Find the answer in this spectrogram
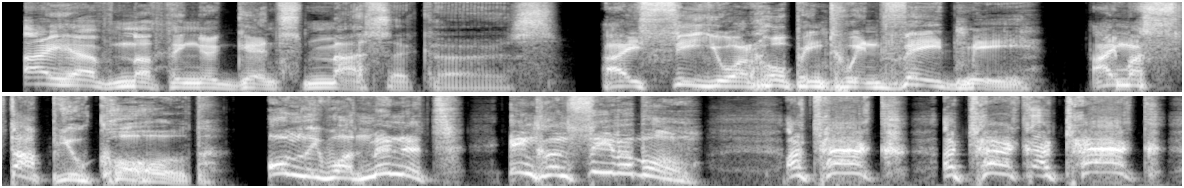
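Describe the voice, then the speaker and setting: An actor playing a boastful, bloodthirsty Russian tsar in a strategy game, with a pompous, menacing, theatrical delivery and a rough, gravelly voice. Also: male voice, fairly high pitch, bright, forceful tone, no echo, clean studio sound, exaggerated voice. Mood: frantic, shouting.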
